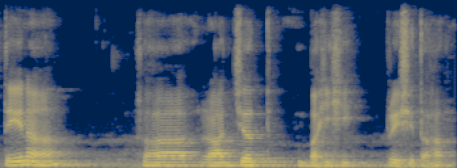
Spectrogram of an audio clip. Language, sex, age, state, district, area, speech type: Sanskrit, male, 45-60, Karnataka, Bangalore Urban, urban, spontaneous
